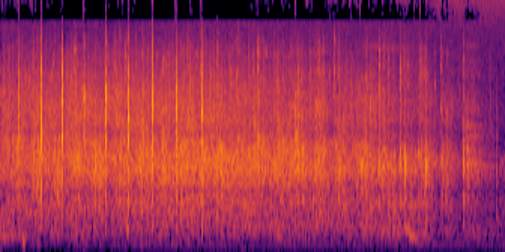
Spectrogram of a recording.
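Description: A room full of people applauds Dr. Laramie steadily, dense overlapping claps with a few sharp individual hand claps standing out, sustained for several seconds before tapering off slightly near the end.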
